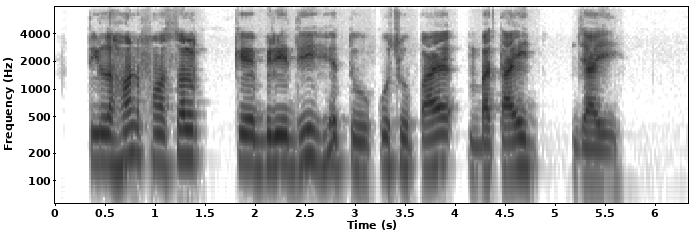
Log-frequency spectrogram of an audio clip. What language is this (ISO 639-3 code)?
bho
